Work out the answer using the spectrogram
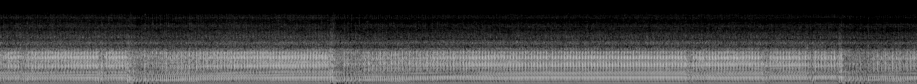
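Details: Mercury 35hp two-stroke outboard at mid throttle stumbles now and then, the note sagging briefly, a random misfire or cough that almost cuts the motor; it runs great otherwise.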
